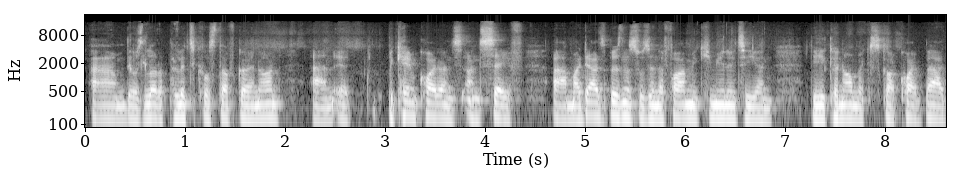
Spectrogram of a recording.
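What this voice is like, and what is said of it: Zimbabwean accent. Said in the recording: “What sort of accent is that? ... Zimbabwe.”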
